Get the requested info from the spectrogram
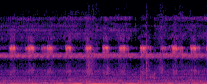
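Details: Regular high chirps from grass insects, evenly spaced about every third of a second over a sustained shrill tone and soft low background hum.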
